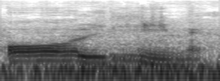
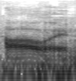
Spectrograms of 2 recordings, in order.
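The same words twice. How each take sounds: First: The name is said with a Spanish pronunciation. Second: The name is said with an English pronunciation. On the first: "In Spanish it's Olin" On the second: "Or maybe in English it's Olin"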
